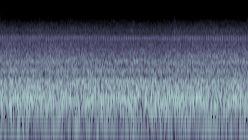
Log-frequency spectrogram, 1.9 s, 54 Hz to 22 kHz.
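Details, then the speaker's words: 2002 GE AJCS10ACAM1 9,900 BTU 115 V air conditioner with two separate fan motors, unused about 10 years, cooling in a garage near 90°F: steady airflow rush with a faint constant tone as fan speed is switched, both fans normal. "It's two separate fan motors. I turn the fan between speeds and the fan in back is still running, but there's no airflow. You would hear it. And if I just flip it, now you can hear the airflow."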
